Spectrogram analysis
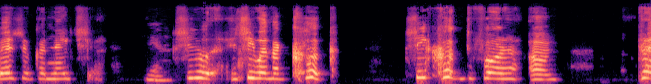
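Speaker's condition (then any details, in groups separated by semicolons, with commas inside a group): Cerebral palsy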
